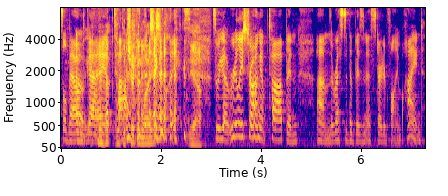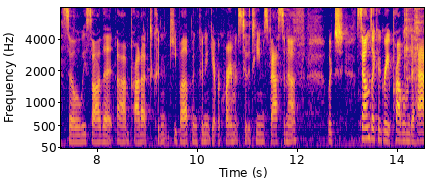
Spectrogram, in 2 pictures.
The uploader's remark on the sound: Live From Agile Midwest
